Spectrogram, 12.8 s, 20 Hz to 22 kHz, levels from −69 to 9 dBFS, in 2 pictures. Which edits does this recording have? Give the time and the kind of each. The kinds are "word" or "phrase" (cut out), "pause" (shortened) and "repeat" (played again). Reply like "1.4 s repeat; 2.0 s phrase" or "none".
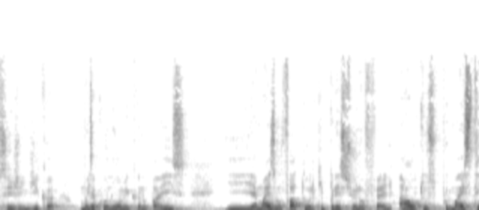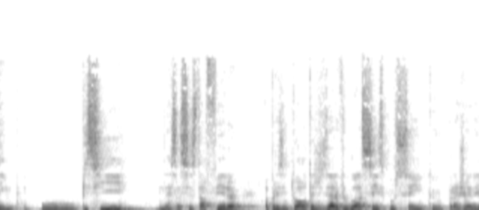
1.2 s word; 5.2 s phrase; 6.9 s pause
